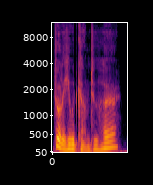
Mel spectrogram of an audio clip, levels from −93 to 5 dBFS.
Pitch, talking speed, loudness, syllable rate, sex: 130 Hz, 240 wpm, -19 LUFS, 6.2 syllables/s, male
